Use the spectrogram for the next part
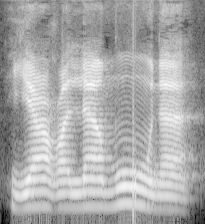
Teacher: Ayn hərfinin məxrəci boğazın ortasından çıxarılır.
